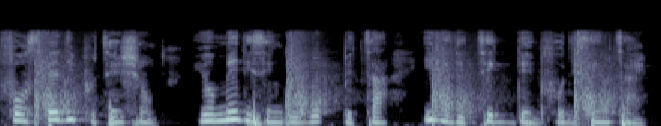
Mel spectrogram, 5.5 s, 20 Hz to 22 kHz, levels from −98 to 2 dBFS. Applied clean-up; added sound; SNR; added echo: classical method spectral subtraction.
